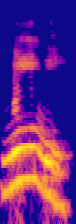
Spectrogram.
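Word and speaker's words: miinii: i so that's Berry so you have that double I in there and that's pronounced as meanie okay mean and yeah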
